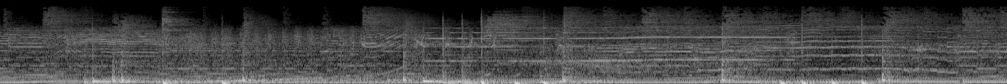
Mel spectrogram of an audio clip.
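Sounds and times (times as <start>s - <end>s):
bass guitar: 0.0s - 10.0s
drums: 0.0s - 10.0s
electric guitar lead: 0.0s - 10.0s.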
